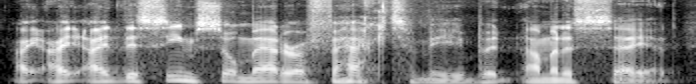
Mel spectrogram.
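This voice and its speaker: A man's voice: fairly low pitch, lively intonation, normal speed. A middle-aged man, a physician hosting a live call-in show, talking earnestly and emphatically with frequent restarts. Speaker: physician talk show host.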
